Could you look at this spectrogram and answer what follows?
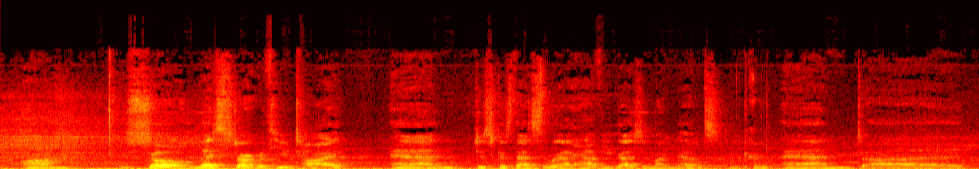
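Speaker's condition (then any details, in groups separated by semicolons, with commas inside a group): No condition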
